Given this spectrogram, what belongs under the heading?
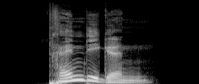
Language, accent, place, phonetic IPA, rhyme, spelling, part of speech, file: German, Germany, Berlin, [ˈtʁɛndɪɡn̩], -ɛndɪɡn̩, trendigen, adjective, De-trendigen.ogg
- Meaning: inflection of trendig: 1. strong genitive masculine/neuter singular 2. weak/mixed genitive/dative all-gender singular 3. strong/weak/mixed accusative masculine singular 4. strong dative plural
